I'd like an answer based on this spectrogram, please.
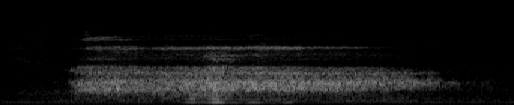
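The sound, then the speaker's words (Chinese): A single long, slow breath taken during a guided breathing exercise, a soft, airy rush that swells and then fades over roughly two and a half seconds. “吐气，再一次吸气，吐气，”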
